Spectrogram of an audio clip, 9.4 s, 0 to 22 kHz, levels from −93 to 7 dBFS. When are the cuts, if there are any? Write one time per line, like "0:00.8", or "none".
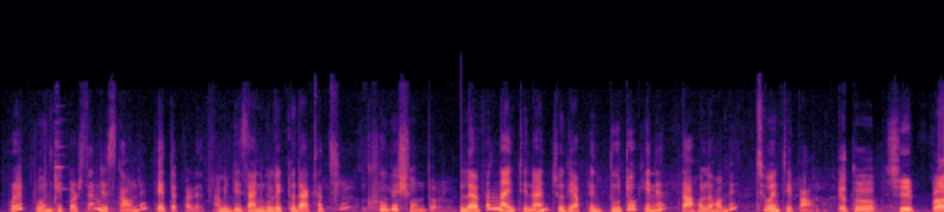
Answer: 0:02.0
0:04.6
0:08.3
